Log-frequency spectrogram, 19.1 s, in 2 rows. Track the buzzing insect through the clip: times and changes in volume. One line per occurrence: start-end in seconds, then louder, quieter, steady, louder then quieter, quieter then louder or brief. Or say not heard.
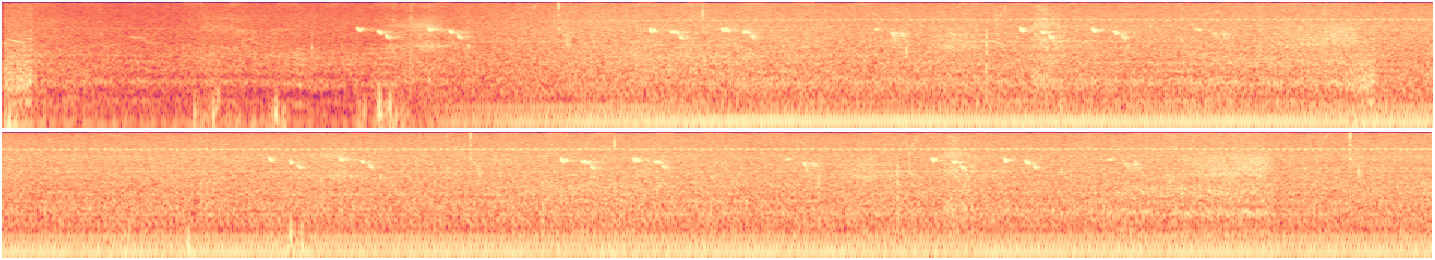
0.0-19.0 steady.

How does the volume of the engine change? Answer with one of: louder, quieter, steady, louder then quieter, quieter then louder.
steady.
